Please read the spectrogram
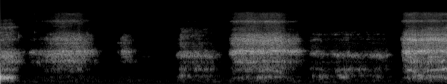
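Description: A woman breathing heavily in three ragged, audible breaths, the one about two seconds in the longest and loudest: acted panic breathing.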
